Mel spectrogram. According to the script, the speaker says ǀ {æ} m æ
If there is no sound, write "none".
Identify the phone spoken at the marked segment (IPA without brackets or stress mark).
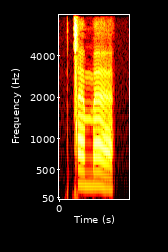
æ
